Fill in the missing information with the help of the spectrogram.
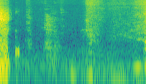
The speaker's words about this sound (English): Hello, dog. Dog ran into the cupboard door. She just fell off her bed and into the cupboard door and frightened herself.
